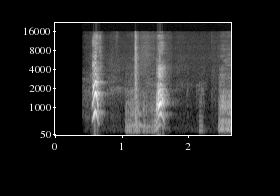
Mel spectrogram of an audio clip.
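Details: Two pet dogs at home, one wanting to play and bite while the other tries to sleep in a new fluffy bed: two sharp, high barks with rough growling between and after them.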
